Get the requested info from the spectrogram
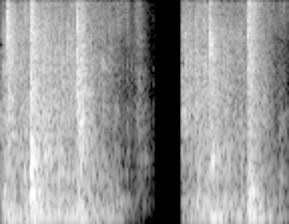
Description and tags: Steel Drawer Open & Close
A drawer being opened and closed.
metal, close, slide, cabinet, drawer, open, steel, opening, metallic, closing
